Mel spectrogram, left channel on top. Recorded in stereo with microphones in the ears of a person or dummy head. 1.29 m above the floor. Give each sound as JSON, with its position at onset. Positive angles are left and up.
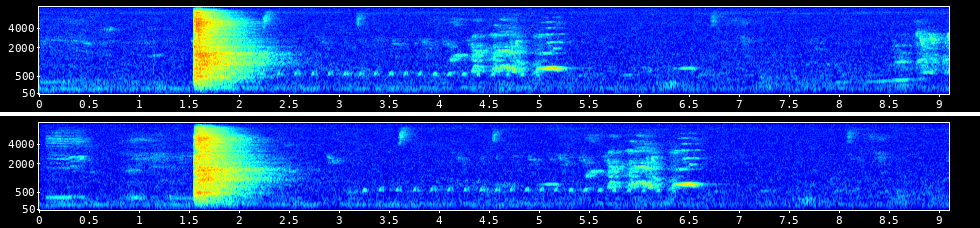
{"t": 1.5, "sound": "a clap", "side_deg": 40, "distance_m": 1.3}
